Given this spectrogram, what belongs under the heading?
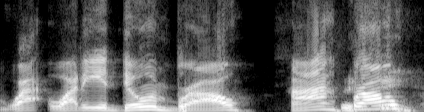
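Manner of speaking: hammed-up Boston bro challenge; Boston tough guy. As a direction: pick a fight like a Boston local. Mock Boston confrontation.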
